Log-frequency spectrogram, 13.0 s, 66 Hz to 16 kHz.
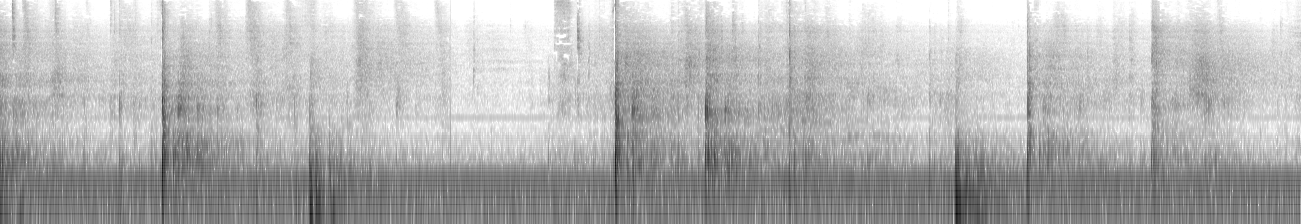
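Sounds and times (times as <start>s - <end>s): tennis ball struck by rackets: 0.0s - 3.7s, 6.0s - 8.1s, 9.5s - 10.8s
steady low hum: 0.0s - 13.0s.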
